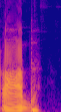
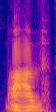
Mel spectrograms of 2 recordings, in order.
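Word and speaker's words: av (אב): In Hebrew, the word for father is av, or ab, but av, usually pronounced, it's a aleph bet, and that's, and I should have probably chose to capture the pointer, so you can do that.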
